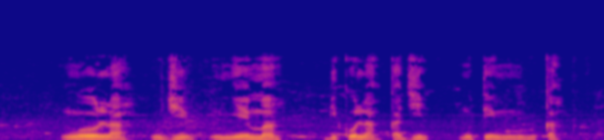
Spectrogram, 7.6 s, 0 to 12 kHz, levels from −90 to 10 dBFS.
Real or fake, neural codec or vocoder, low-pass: real; none; 7.2 kHz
